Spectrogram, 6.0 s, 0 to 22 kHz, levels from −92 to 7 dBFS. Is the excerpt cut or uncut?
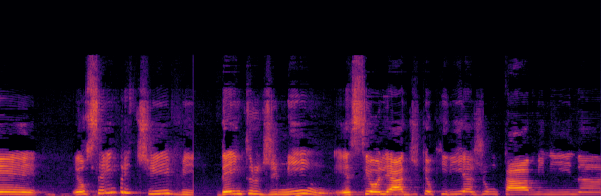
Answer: cut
